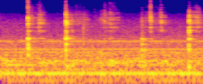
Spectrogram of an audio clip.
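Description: A spoon stirs peaches in a metal pot, giving a few sharp clinks against the side over a low steady background, irregular and close.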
